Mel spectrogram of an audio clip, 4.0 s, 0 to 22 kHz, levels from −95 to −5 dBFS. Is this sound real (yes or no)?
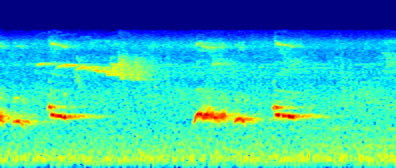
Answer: yes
